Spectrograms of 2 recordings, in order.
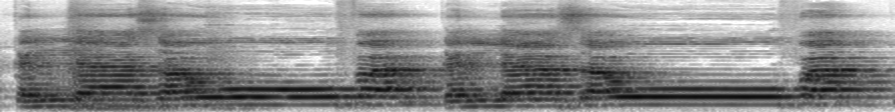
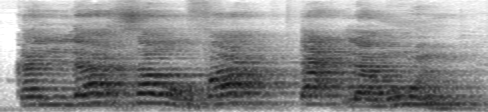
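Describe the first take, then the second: First: Slow chanted कल्ला सौफा with सौफा held long; teacher demonstrates the wrong long reading; wrong stretched reading. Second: Slow, gentle Quranic reading of कल्ला सौफा तअलमून; teacher reciting a verse gently; soft recitation. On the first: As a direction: drag out सौफा like a wrong recitation. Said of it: "वो गलत होगा". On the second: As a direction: recite softly, without stretching सौफा. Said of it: "हुरूफ लीन में नरमी के साथ पढ़ना है।". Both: Shown as a demonstration.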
